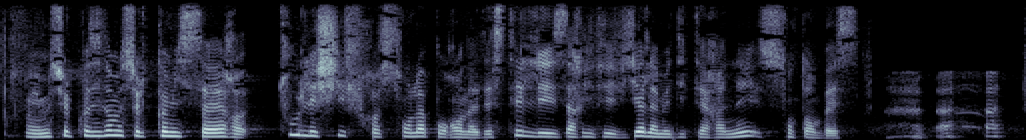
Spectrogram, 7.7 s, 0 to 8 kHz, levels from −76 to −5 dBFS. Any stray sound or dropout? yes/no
yes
